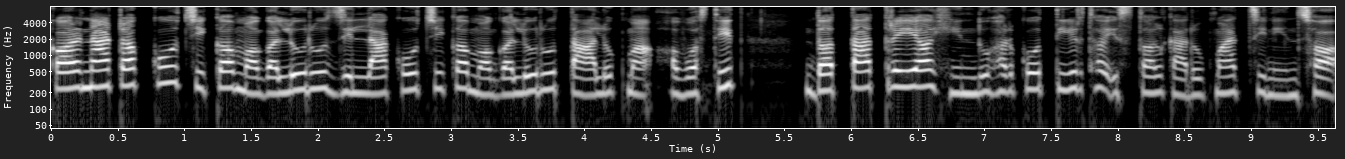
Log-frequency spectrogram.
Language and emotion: Nepali, neutral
